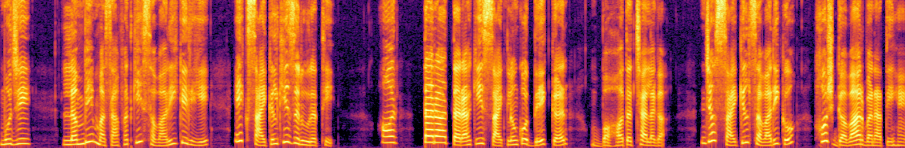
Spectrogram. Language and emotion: Urdu, happy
